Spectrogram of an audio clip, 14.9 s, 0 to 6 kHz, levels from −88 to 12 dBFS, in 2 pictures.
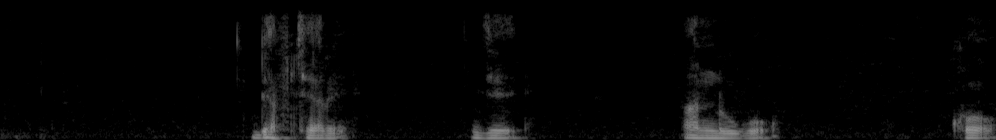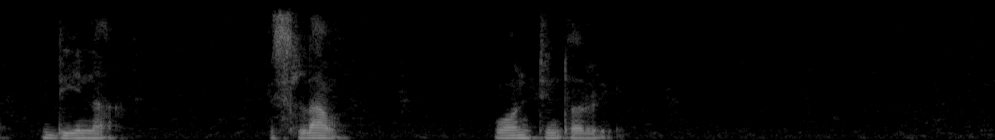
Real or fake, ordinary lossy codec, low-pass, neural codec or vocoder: real; Opus, 64 kbps; 5.4 kHz; none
